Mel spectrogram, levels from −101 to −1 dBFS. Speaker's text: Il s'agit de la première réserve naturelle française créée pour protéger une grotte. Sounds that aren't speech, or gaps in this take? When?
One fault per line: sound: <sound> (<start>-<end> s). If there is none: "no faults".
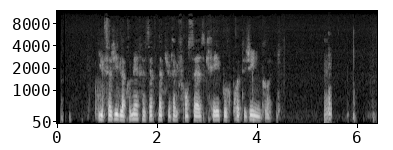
sound: laugh (5.3-5.5 s)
